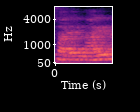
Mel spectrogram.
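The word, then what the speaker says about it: cyano: टेट्रासाइनो means साइनाइड ion negative होता है 4 time. साइनाइड negative होता है इसलिए साइनो, ओ का उच्चारण यहां पर हो रहा है।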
